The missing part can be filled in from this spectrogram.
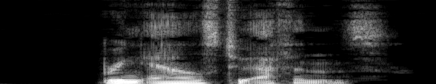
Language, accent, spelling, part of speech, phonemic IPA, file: English, Australia, bring owls to Athens, verb, /bɹɪŋ ˈaʊlz tu ˈæ.θɪnz/, En-au-bring owls to Athens.ogg
- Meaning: To undertake a pointless venture, one that is redundant, unnecessary, superfluous, or highly uneconomical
